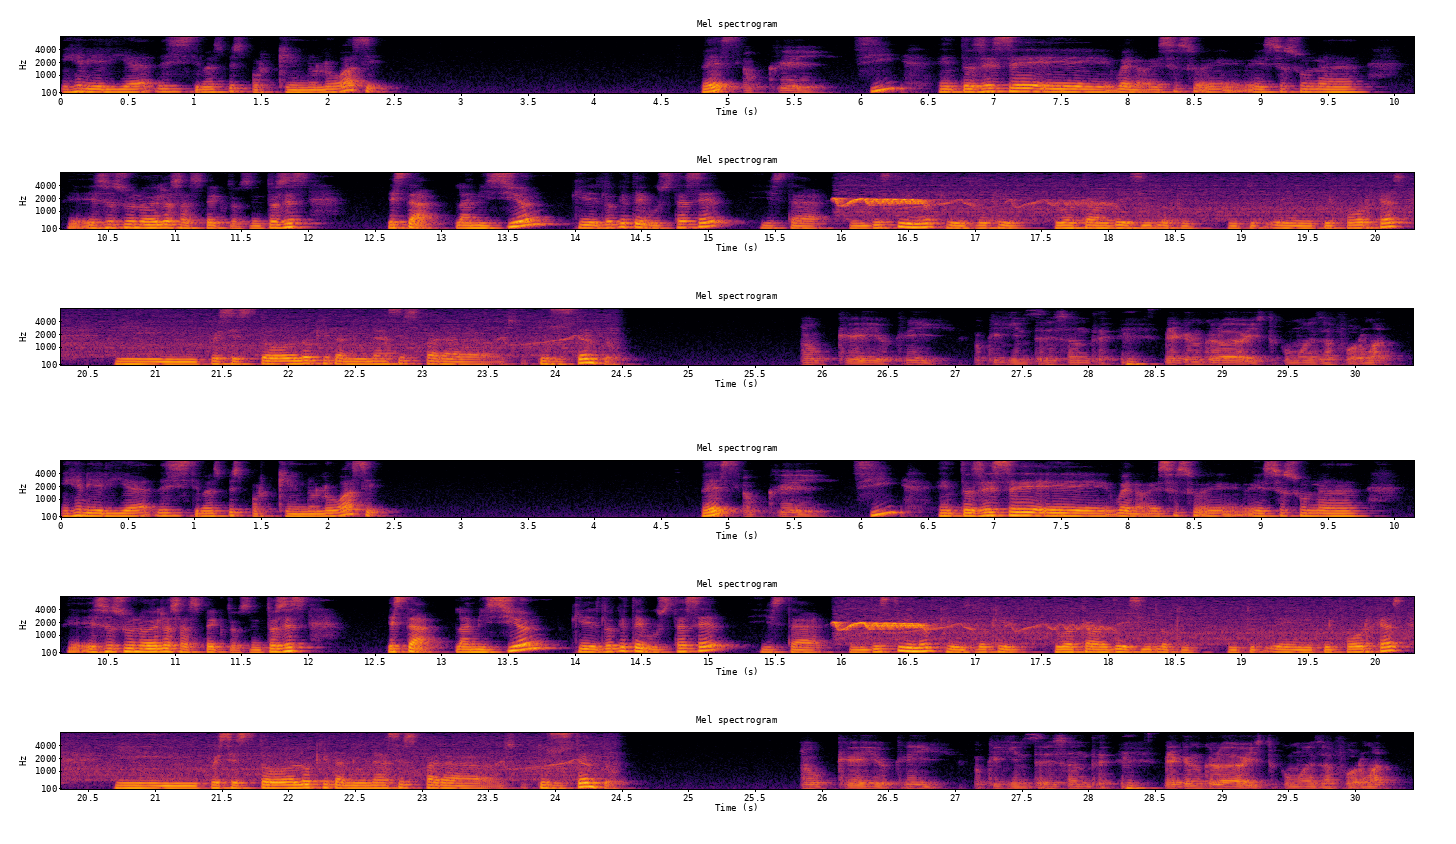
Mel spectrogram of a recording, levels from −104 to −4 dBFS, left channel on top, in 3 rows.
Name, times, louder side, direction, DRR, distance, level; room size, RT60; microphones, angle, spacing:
voice 1, 0.0-2.4 4.8-5.0 6.0-9.7 10.2-12.2 12.6-15.1 15.4-24.5 28.2-28.4, right 2 dB, 45° right, 0.9 m, -29 dB
voice 2, 5.4-5.7 25.8-26.9 27.2-30.3, right 2 dB, 85° right, 2.9 m, -40 dB
sound 1, 15.9-24.5, right 2 dB, 25° right, 1.6 m, -37 dB
5.6 x 4.9 x 5.2 m
head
